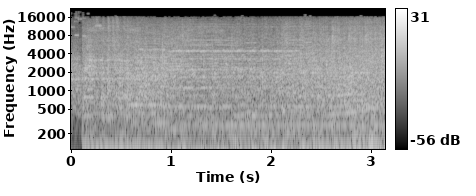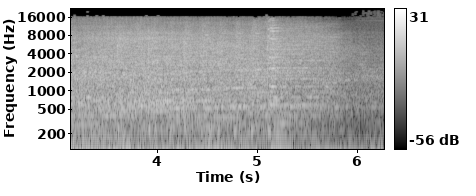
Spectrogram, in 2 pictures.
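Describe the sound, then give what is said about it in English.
A car engine drives steadily as Carl the car drives to the farm, a continuous low rumble with a broad hiss of road noise over it, holding at a fairly even loudness throughout without any voices. “Carl drives to the farm.”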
